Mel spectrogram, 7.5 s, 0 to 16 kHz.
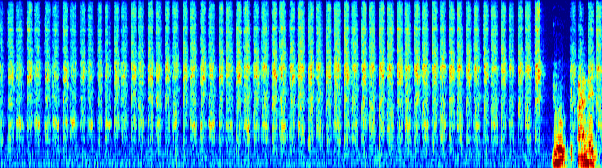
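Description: A fishing float body rubbed with 400-grit sandpaper: loud, close, rapid back-and-forth rasping strokes in a steady rhythm, ending abruptly with a brief handling knock.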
